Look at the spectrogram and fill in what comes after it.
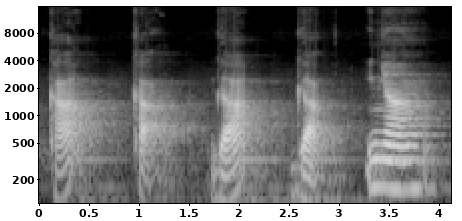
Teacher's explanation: ఈ అక్షరాలను పలికేటప్పుడు శబ్దం మీ గొంతు లోపల నుండి వస్తుంది. అందుకే వీటికి కంఠ్యాలు అనే పేరుంది.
